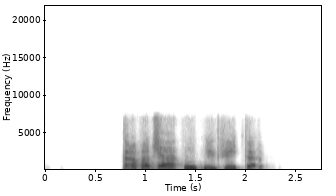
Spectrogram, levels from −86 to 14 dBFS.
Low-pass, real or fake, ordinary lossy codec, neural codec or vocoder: 7.2 kHz; fake; Opus, 24 kbps; codec, 16 kHz, 0.5 kbps, FreqCodec, smaller model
